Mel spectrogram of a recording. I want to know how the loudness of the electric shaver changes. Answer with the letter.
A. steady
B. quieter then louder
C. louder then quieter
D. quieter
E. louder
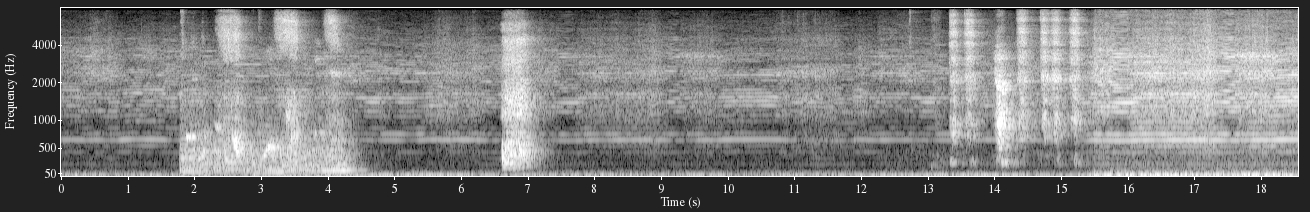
E.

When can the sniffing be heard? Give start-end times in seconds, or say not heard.
1.8-4.3, 6.6-7.0, 12.7-15.3.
